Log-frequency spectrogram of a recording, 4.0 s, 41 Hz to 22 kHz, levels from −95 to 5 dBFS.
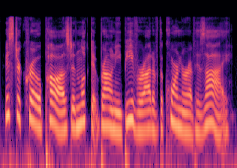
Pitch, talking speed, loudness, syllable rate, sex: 190 Hz, 225 wpm, -17 LUFS, 5.5 syllables/s, female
